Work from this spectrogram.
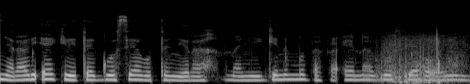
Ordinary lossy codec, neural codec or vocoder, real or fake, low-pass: none; none; real; 9.9 kHz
